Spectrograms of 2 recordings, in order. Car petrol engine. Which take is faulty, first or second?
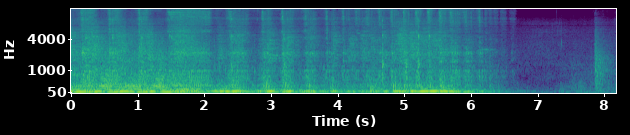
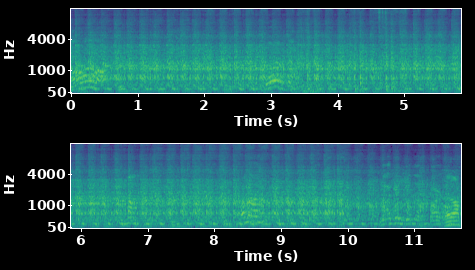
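second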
